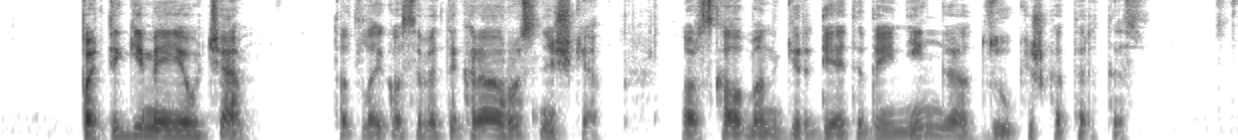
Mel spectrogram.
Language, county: Lithuanian, Vilnius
